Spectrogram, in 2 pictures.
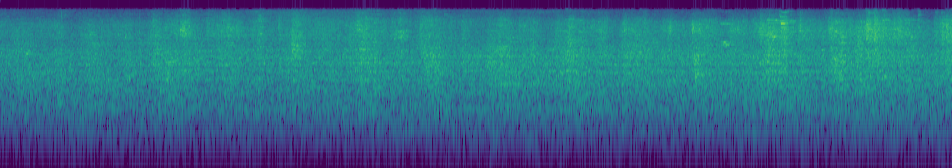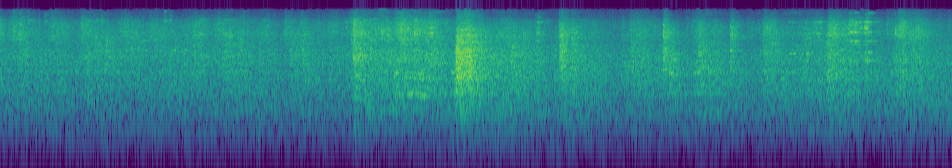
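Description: Double-stack intermodal container train rolling past at trackside: the steady rumble and clatter of the well cars' wheels on the rails, with a louder burst of clatter about ten seconds in.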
